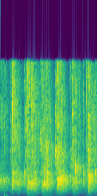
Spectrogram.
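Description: Steady applause from a small group, a dense wash of overlapping claps at a fairly even loudness for a couple of seconds, with no one speaking over it.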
